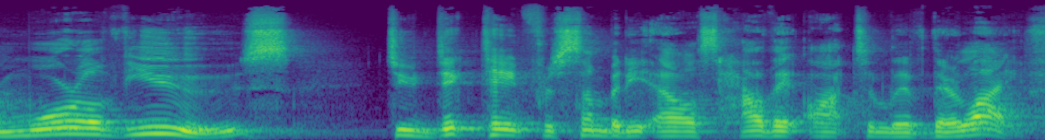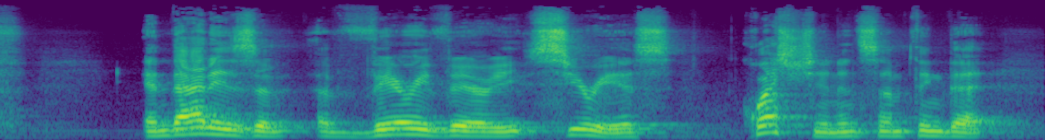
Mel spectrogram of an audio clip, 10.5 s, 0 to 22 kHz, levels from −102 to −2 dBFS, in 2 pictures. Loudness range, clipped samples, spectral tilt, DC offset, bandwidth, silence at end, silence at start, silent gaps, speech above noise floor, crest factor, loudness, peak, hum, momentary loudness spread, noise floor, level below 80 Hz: 4 LU; under 0.1%; -3.5 dB/octave; under 0.1%; 18 kHz; 0.2 s; 0 s; none; 37 dB; 20 dB; -23 LUFS; -4 dBFS; none; 10 LU; -60 dBFS; -74 dBFS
